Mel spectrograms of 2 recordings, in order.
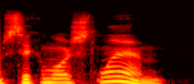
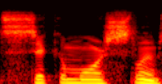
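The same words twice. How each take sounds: First: Higher and softer, tasting the name "Sycamore Slim"; savoring the name. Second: Said in the usual way. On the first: Retold or imitated. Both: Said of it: "that's good".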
